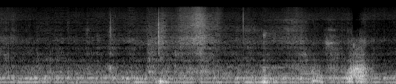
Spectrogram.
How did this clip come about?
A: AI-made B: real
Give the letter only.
A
